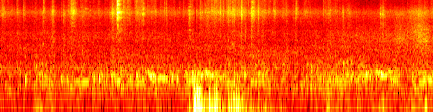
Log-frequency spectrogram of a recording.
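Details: A month-old Maxi Racer pigeon chick gives soft, low, murmuring coos throughout, broken midway by loud handling or wing-flapping thumps, over steady background hiss.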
